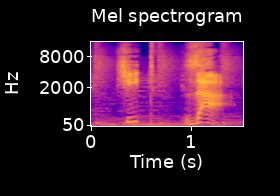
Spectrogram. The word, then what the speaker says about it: Chizza: KFC is rolling out a new menu item called the Chizza. Uh, the name is a mashup of chicken and pizza, if you didn't figure that out. It's pronounced cheat za, like it rhymes with pizza.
